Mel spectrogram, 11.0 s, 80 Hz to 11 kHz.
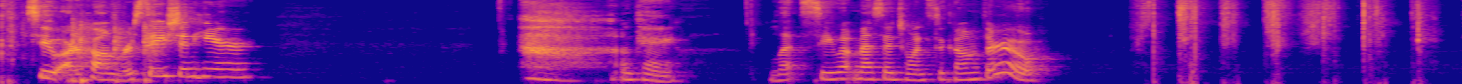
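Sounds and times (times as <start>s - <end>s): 
speech: 0.3s - 2.0s, 3.9s - 5.2s, 5.8s - 7.9s, 8.5s - 8.7s
brand-new slippery deck of playing cards shuffled: 8.5s - 10.9s.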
